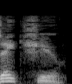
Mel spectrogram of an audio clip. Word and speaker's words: HU: who it is 78 pronounced as hu in a long drawn out manner his attention remains fixed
